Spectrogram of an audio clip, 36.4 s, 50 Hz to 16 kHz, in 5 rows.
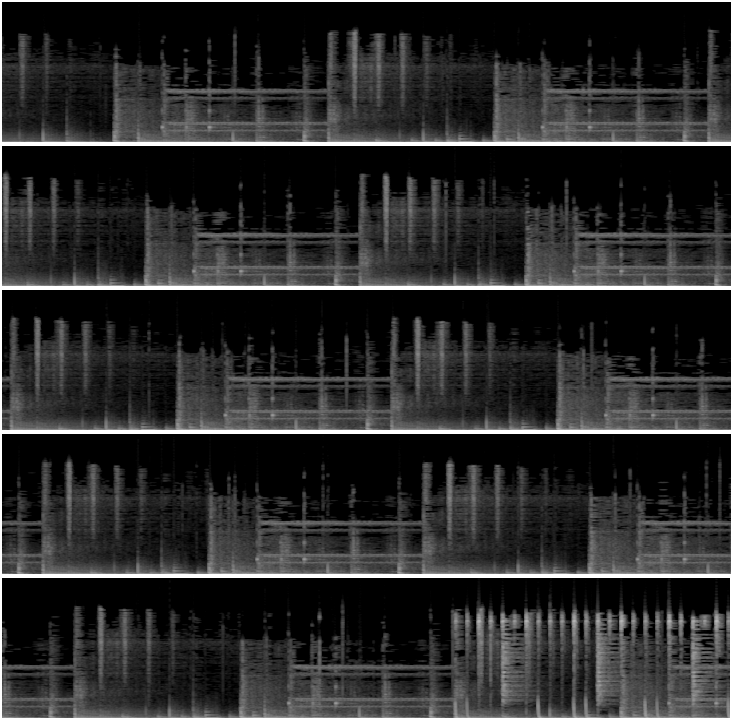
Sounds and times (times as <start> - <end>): Music: 0.0 - 36.4.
